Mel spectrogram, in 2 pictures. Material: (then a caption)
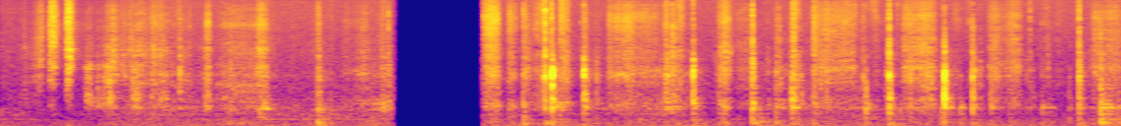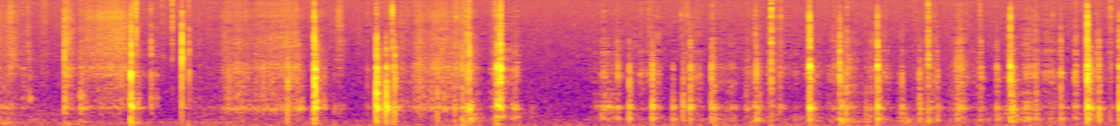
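Plastic. Fingertips and nails tap and scratch a large white plastic milk jug with a yellow cap, held in one hand, near the cap. Quick, dry plastic taps with almost no ring mix with soft, bright scratching in a steady irregular patter, broken by a brief silence near the three-second mark.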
